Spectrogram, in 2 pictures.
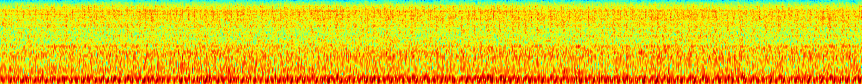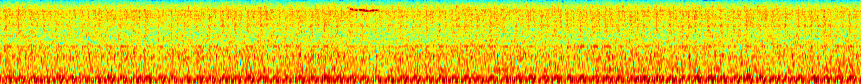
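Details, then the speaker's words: Riding lawn mower started on choke with a jumper wire fitted and fuel primed through the filter, kill wire disconnected: an even, settled idle with a low steady putter and no stumbling or surging; it runs cleanly. "cap back on choke on everything's clear brakes on it and there we go oh it runs nice"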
